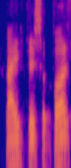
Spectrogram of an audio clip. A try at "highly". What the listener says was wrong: Again, you make the g sound here. Highly. Don't go highly.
